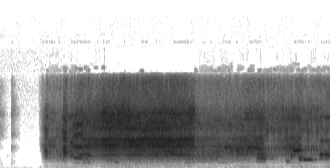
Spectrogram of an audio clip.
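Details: A male yellow-headed blackbird in spring sings a weird, noisy song: a harsh, buzzy, grating screech lasting about two seconds, followed by a few scratchy clucks and short nasal notes.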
